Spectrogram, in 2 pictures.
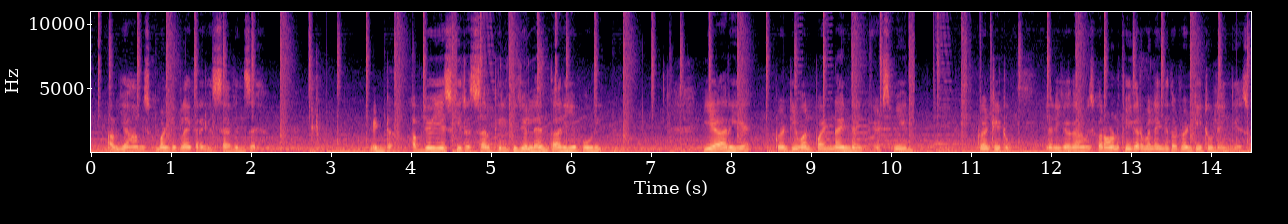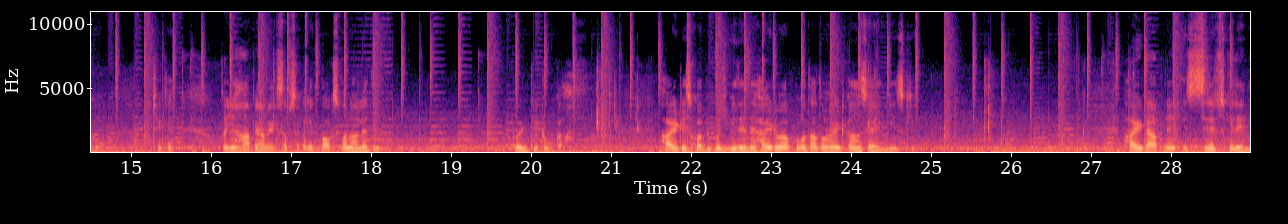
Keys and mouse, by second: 1.3 KP_7, 2.6 KP_Enter, 15.6 click, 16.7 m, 19.3 click, 20.7 KP_2, 21.2 Tab, 24.1 KP_Enter, 25.2 v, 25.6 space, 25.8 click, 26.1 space, 27.6 click, 27.9 space.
